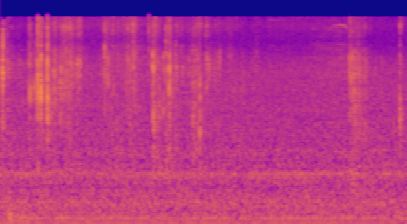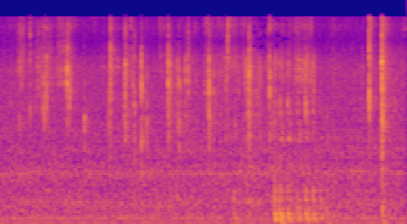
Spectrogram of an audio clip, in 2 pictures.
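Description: Paper butter wrappers crinkling and rustling in short, scattered crackles as sticks of butter are unwrapped, with a dull thump near the end as butter drops into a stainless steel mixing bowl.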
